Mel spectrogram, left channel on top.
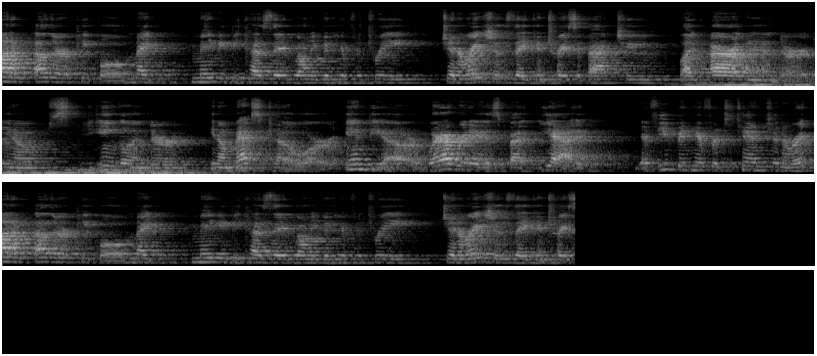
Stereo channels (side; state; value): right; drops out; at 5.8 s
